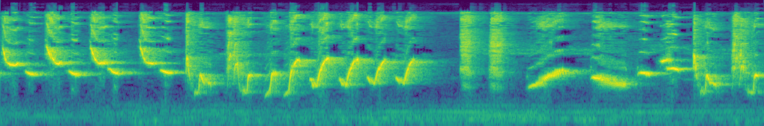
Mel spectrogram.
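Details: Lure recording of a white-rumped shama singing: repeated descending whistles, then quick looping upward notes, buzzy bursts, and a rich slurred whistle, varied and loud throughout.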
